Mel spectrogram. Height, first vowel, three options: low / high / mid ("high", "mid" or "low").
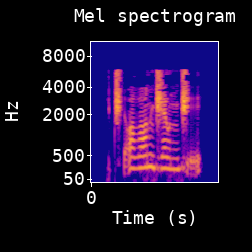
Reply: high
